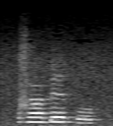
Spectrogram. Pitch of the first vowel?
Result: high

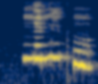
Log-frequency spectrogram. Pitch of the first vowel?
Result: high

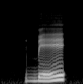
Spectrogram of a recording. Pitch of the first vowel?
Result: rising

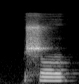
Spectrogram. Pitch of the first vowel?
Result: low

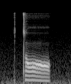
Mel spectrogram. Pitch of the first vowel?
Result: falling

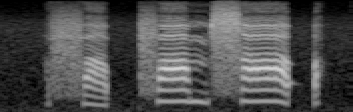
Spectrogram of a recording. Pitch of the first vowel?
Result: low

